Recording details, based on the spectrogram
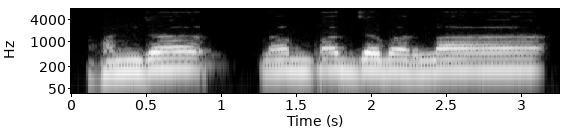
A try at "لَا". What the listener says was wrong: হামজা নয়, লাম আলিফ মাদ জাবার লা।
